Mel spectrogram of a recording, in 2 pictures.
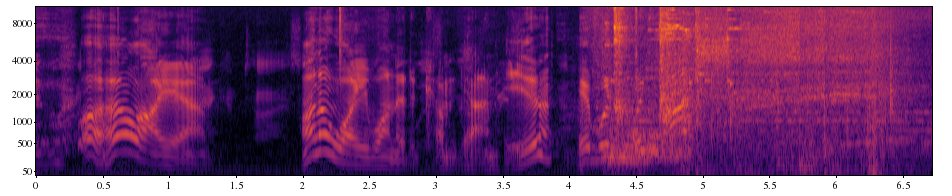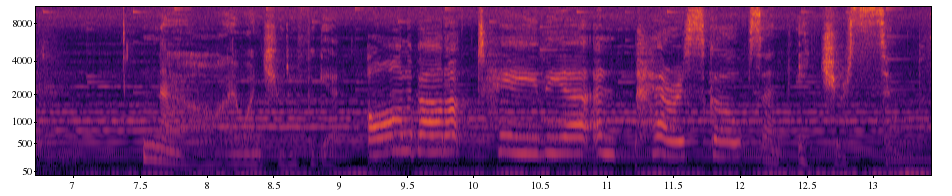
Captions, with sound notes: - Like hell I am, I know why you wanted to come down here. (flushes) - Now, I want you to forget all about Octavia and periscopes and eat your soup.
